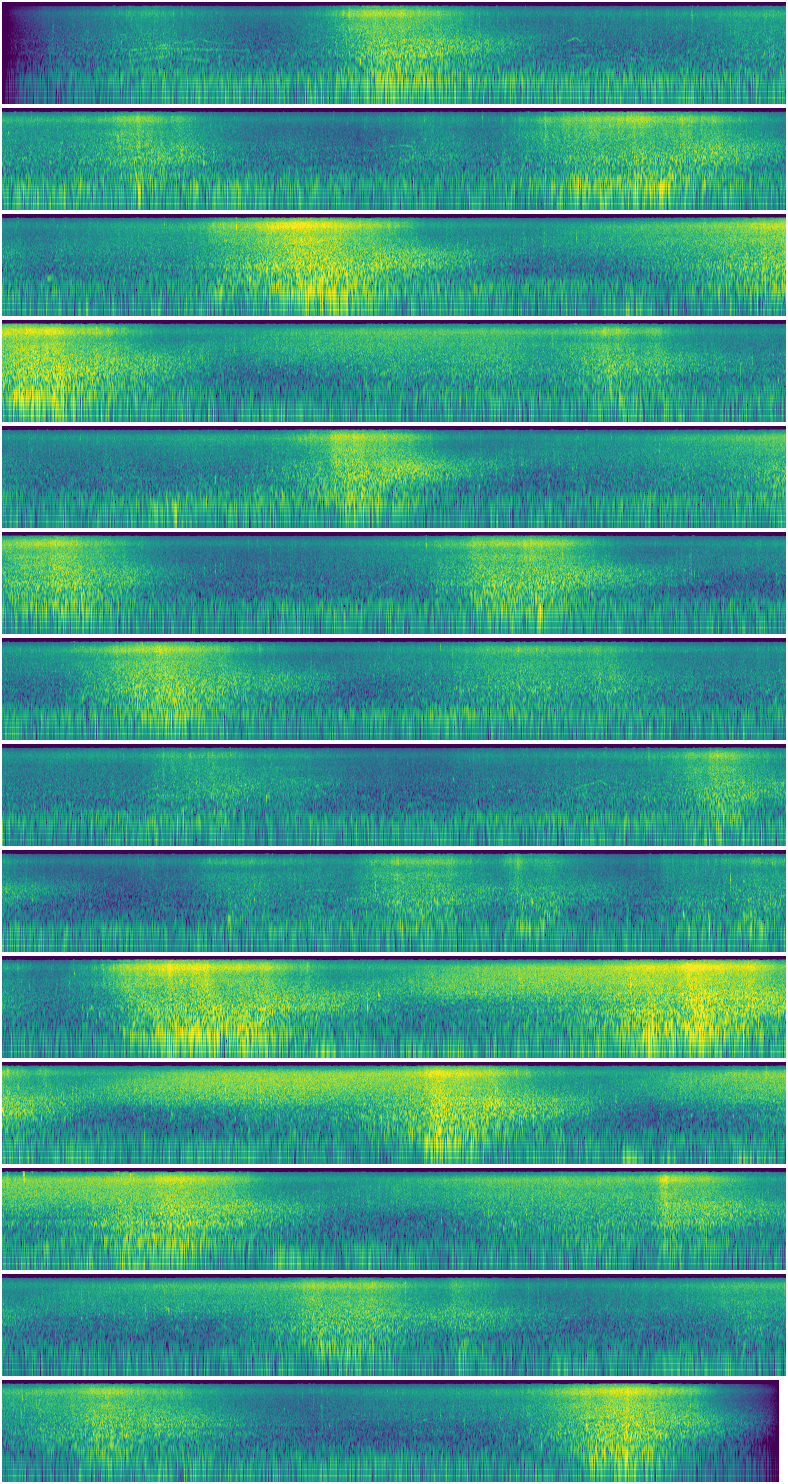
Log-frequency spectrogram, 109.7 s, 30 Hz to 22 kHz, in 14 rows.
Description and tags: Son de la mer Méditerranée. Son enregistré avec un ZOOM H4N Pro et une bonnette Rycote Mini Wind Screen.
Sound of a Mediterranean Sea. Sound recorded with a ZOOM H4N Pro and a Rycote Mini Wind Screen.
seaside, beach, water, mediterranean, waves, south-of-france, wave, sea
